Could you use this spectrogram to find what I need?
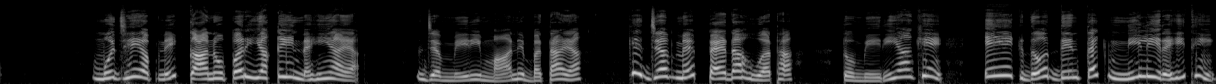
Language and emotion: Urdu, surprised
